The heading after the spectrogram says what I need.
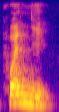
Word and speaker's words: poignée: Alors qu'une poignée, c'est le son E qui est cette fois avec un accent aigu, poignée.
